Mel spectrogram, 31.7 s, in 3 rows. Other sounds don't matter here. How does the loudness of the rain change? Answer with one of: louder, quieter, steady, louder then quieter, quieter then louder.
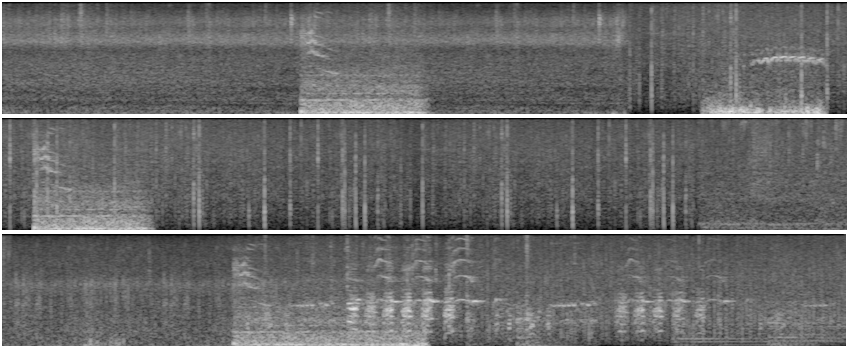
steady.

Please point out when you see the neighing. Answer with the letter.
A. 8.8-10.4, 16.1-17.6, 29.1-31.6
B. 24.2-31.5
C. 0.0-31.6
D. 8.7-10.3
D.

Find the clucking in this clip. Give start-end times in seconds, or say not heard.
24.2-31.5.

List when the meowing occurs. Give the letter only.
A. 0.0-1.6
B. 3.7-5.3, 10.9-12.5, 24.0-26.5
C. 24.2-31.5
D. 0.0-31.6
B.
